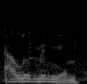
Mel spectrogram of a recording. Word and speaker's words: aluminium: It's aluminum. Or if you're British, aluminium.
